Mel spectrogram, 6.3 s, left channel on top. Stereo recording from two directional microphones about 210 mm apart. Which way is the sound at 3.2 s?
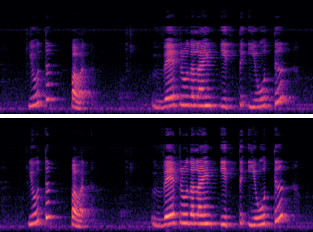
55° right (ahead or behind).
